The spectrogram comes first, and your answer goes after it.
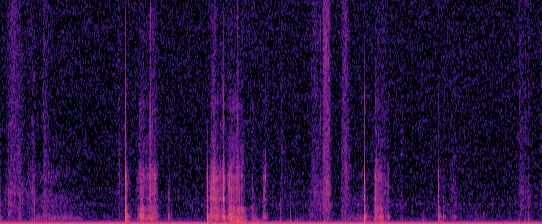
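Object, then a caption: Printed cardboard card tapped and scratched with a pen tip. A ballpoint pen tip traces and taps across the printed cardboard backing card of a glue stick blister pack lying flat on cloth. Soft, dry taps and brief scratchy strokes are heard, with a short burst of scraping near the middle. The sounds are quiet and muffled, and each stops almost at once.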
